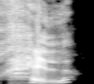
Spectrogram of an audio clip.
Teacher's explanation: the word is going to be pronounced with a soft h sound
